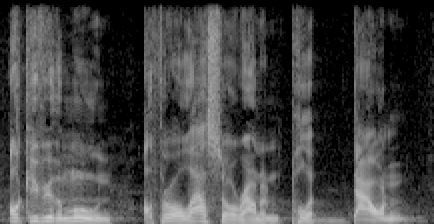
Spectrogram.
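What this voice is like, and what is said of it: Imitates another person's voice. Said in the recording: “Your date does their best impression of Jimmy Stewart ... Oh, this is a terrible Jimmy Stewart.”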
